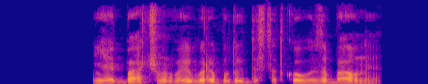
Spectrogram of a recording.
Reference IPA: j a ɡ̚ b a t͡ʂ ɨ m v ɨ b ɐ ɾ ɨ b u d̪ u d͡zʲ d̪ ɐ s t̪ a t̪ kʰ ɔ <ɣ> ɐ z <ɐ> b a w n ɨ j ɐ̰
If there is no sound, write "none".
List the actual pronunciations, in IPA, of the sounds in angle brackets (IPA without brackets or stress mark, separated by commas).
v, a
